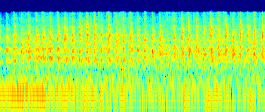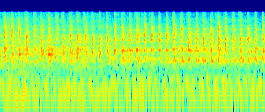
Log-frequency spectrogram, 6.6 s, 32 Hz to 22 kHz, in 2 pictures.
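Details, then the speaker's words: 2006 Ford Crown Victoria Police Interceptor V8 at idle, microphone on top of the radiator: uneven idle with steady fast ticking rattle over a lumpy low rumble, engine shivering; cause suspected, not confirmed. "yeah it's running but as you can see the engine is shivering"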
